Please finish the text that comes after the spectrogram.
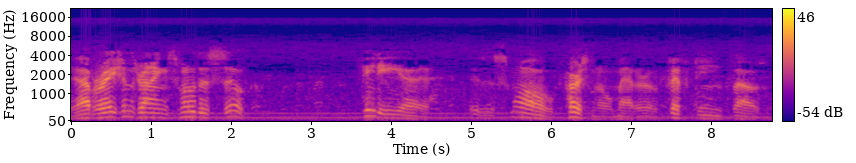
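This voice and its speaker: An actor playing a smooth racketeer who makes quiet threats in a vintage radio crime drama. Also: male voice, medium pitch, lively intonation, unhurried, highs cut off. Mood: cool, insistent. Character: smooth, menacing male racketeer demanding his money. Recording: noisy old radio drama recording.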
